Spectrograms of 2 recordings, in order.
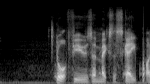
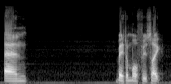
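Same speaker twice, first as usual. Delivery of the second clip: ordinary talk, nothing marked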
